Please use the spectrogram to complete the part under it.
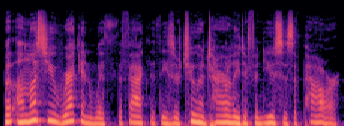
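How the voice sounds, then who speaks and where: An older woman speaking as a professor at a public talk, answering a question in deliberate, measured, emphatic phrases. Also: medium pitch, warm tone, husky. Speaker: academic speaker, professor of peace studies.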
